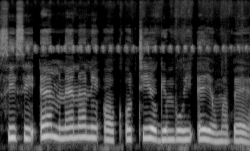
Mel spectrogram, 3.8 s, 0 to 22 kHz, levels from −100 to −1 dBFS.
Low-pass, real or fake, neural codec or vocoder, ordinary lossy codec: none; fake; vocoder, 44.1 kHz, 128 mel bands every 512 samples, BigVGAN v2; none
